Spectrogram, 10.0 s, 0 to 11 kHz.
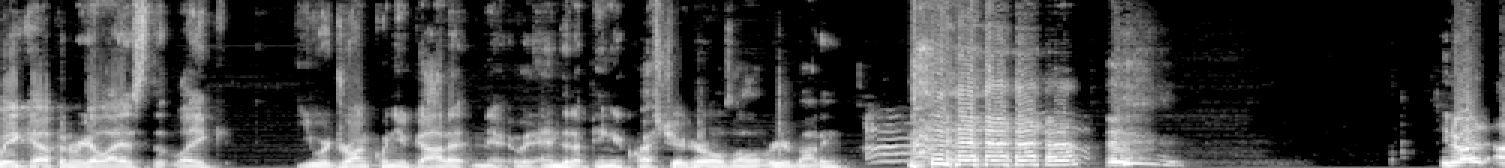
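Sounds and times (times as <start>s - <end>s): man's loud vocal outburst: 5.7s - 6.2s
man laughing: 5.8s - 7.9s.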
